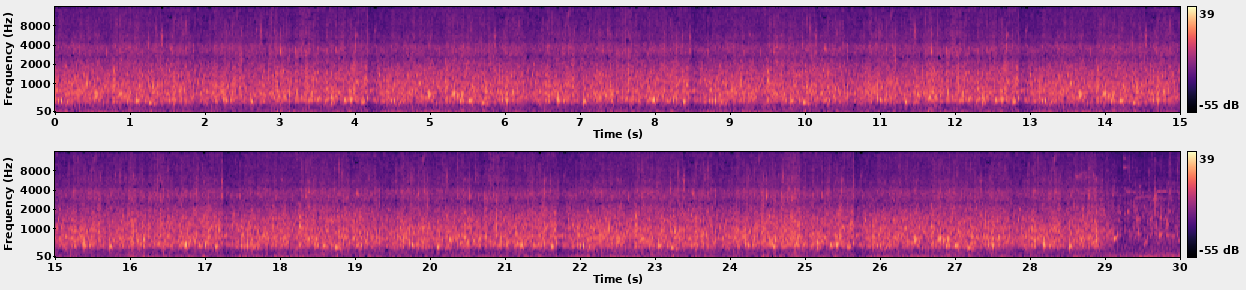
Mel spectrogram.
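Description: Shallow stream trickling and rippling over stones, a steady, loud water sound. Near the end it drops a little in level and changes character.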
